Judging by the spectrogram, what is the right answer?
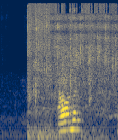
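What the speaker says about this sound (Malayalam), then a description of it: "ട്രെയിനർ ഇപ്പം അത് ഊരിയിട്ട് വെള്ളം ഒഴിക്കും അതിനകത്തോട്ട്" Water poured by hand into a water pump motor, a sudden gushing, splashing pour that starts abruptly and runs steadily close by, swelling briefly in the middle with a faint voice behind it.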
